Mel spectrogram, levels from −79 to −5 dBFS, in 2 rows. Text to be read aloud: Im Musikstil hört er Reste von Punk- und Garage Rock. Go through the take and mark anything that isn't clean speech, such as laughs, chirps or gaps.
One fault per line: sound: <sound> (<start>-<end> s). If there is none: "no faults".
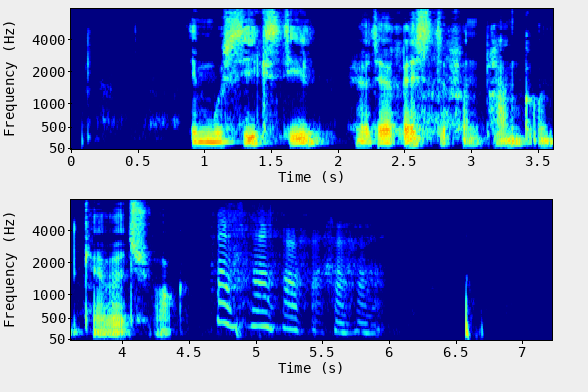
sound: laugh (4.6-6.0 s)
